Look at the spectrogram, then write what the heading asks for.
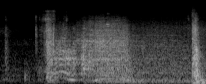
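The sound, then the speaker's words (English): A car engine cranks and catches, a broad whirring roar that holds steady for about a second, then dips before a final short burst of revving. “Okay, Denise, start her up.”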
